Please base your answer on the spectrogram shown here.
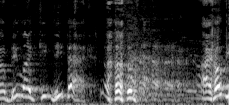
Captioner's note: laughter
